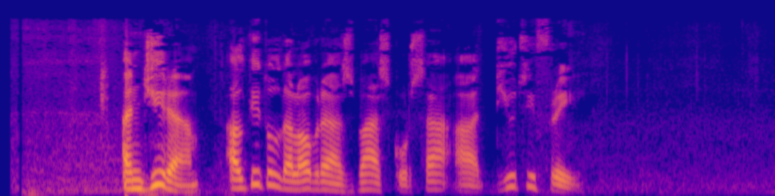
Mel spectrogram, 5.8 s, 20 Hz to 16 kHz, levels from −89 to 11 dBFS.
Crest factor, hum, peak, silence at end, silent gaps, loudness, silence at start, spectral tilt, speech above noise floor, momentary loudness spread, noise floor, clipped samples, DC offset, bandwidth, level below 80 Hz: 22 dB; none; 0 dBFS; 1.5 s; none; -21 LUFS; 0.2 s; -5 dB/octave; 39 dB; 14 LU; -59 dBFS; under 0.1%; under 0.1%; 11.5 kHz; -54 dBFS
